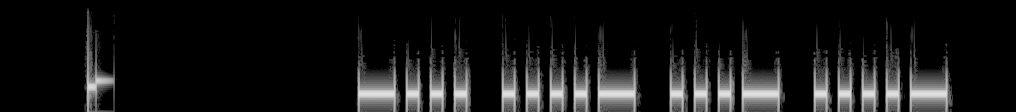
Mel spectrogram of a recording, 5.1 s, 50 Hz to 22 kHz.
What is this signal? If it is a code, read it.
Morse code, heard as a keyed tone, about 20 wpm, 700 Hz. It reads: B4V4
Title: All Cut Numbers - 4-Digit 20wpm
